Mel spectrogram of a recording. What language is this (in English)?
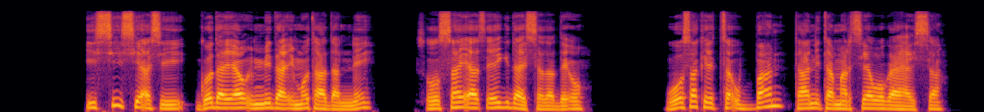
Gofa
